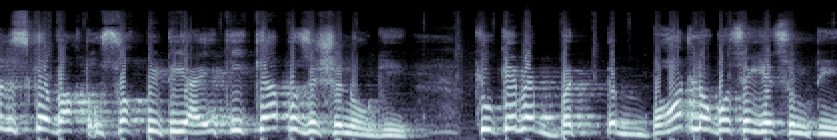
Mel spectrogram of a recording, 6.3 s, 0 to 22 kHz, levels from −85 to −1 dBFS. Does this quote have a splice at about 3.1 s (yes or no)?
no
